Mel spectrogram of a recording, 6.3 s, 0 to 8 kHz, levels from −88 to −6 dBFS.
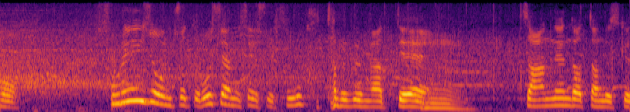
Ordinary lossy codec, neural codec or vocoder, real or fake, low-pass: none; none; real; 7.2 kHz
